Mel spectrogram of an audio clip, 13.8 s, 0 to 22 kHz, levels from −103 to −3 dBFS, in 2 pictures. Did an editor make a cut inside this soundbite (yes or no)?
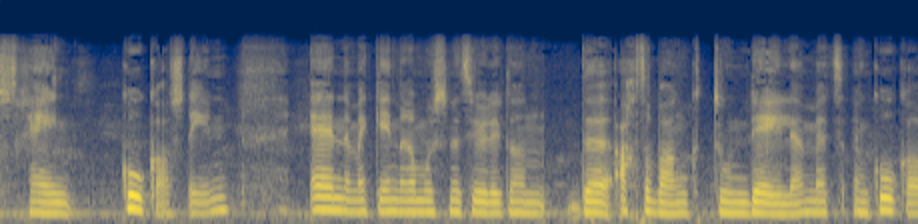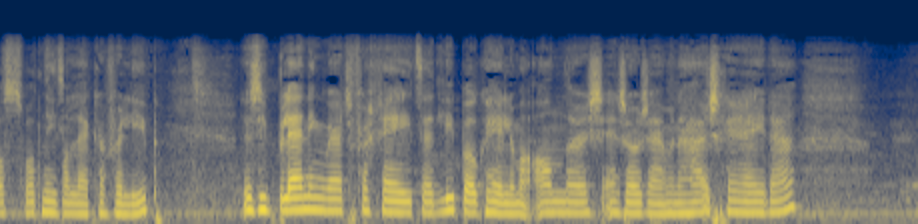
yes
